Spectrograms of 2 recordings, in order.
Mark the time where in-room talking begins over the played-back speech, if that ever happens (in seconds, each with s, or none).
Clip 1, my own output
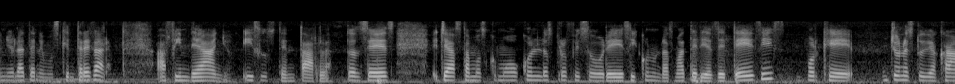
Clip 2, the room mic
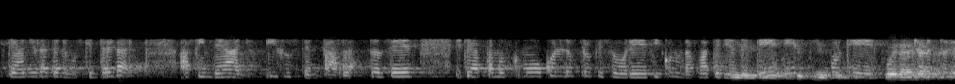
7.2 s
